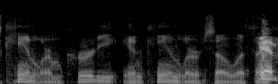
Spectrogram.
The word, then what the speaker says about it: Candler: And and I got that name wrong. It's Canler.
